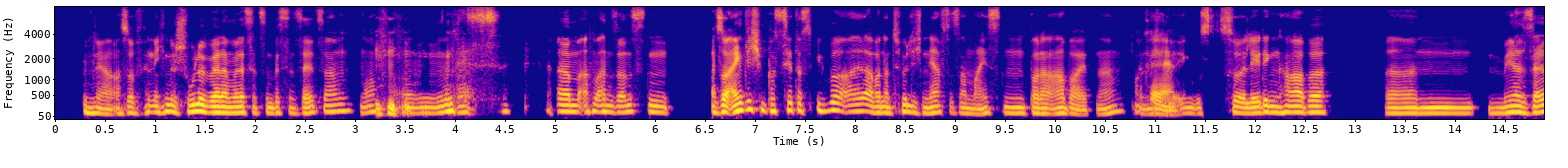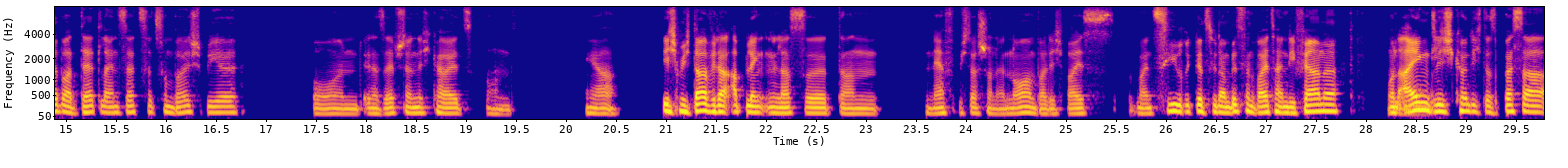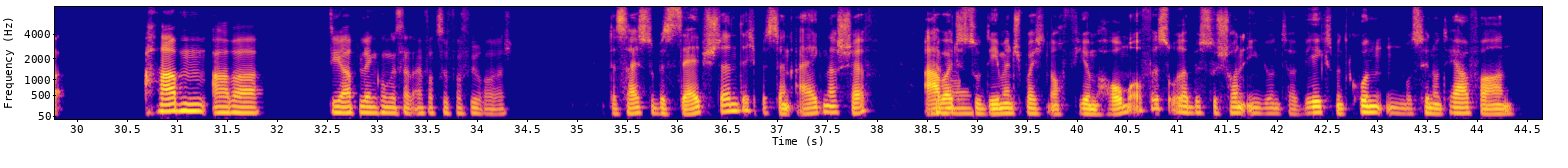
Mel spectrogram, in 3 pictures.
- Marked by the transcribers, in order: laughing while speaking: "wenn ich in der Schule wär"; laugh; background speech; other background noise; laughing while speaking: "aber"
- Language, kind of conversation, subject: German, advice, Wie kann ich verhindern, dass ich durch Nachrichten und Unterbrechungen ständig den Fokus verliere?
